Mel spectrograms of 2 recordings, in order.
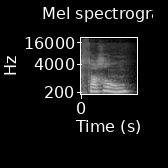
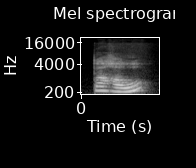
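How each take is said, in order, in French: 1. Le mot commence par un son f. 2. Le mot commence par un son p. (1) "ou fa" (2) "la lettre P en hébreu"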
